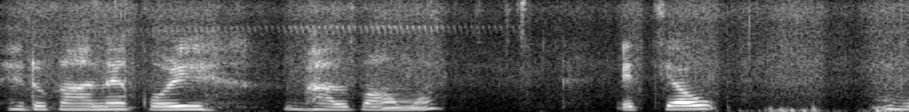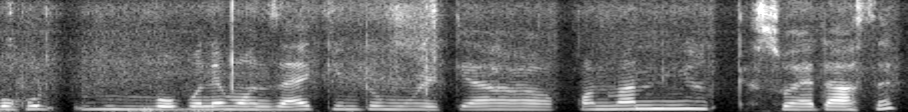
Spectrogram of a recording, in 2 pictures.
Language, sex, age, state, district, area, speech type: Assamese, female, 18-30, Assam, Sivasagar, rural, spontaneous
